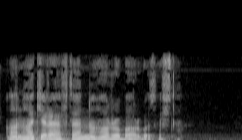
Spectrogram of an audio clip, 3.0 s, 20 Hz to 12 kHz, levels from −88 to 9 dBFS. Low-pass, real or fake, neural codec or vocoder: 7.2 kHz; real; none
